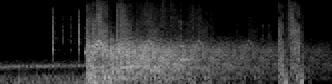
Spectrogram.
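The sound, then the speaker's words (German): A loud gunshot blast in the video game Pizza Tower, with a long fading tail. A few sharp clicks come before it, and a short, harsh burst follows near the end. “Ich habe als erstes geschossen.”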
